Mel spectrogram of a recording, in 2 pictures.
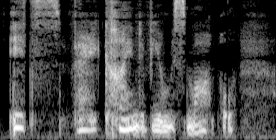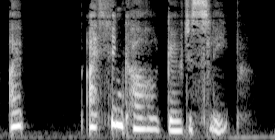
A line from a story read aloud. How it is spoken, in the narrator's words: She said in a voice that was almost a whisper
